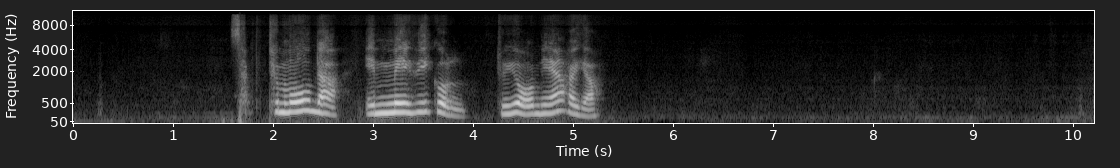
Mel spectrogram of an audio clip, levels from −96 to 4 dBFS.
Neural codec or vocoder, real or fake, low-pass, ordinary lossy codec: codec, 16 kHz in and 24 kHz out, 0.6 kbps, FocalCodec, streaming, 2048 codes; fake; 10.8 kHz; Opus, 32 kbps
